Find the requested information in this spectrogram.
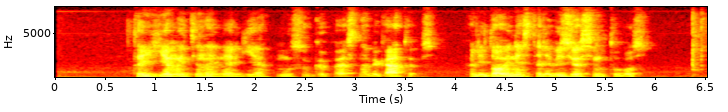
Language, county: Lithuanian, Kaunas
